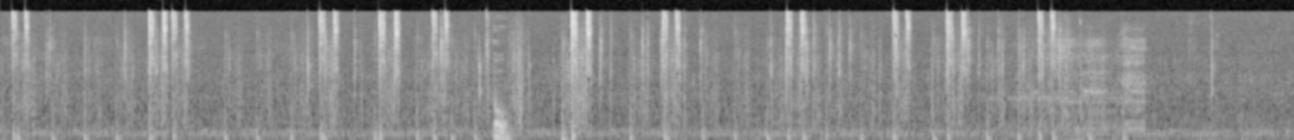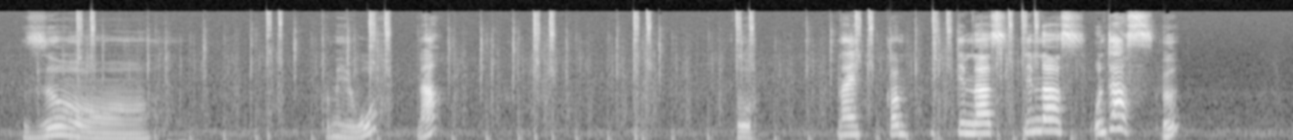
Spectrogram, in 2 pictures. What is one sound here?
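Small webbed feet patter quickly.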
